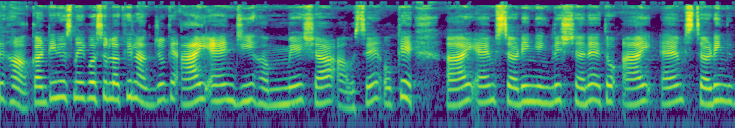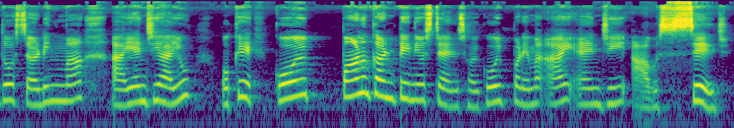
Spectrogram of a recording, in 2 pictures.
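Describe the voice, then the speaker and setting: A young woman with a Gujarati accent teaching an English grammar lesson. Her voice sits a little high. She goes over each point more than once and keeps checking whether her students are following. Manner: patient, repeats points, checks in with filler questions. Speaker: English teacher for exam aspirants. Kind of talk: explanatory lesson.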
